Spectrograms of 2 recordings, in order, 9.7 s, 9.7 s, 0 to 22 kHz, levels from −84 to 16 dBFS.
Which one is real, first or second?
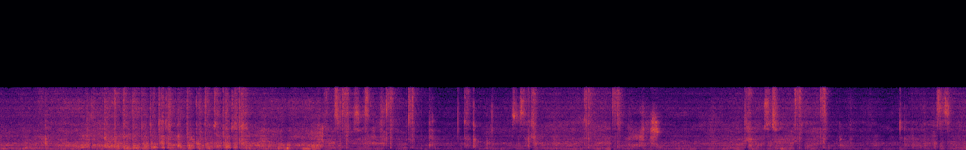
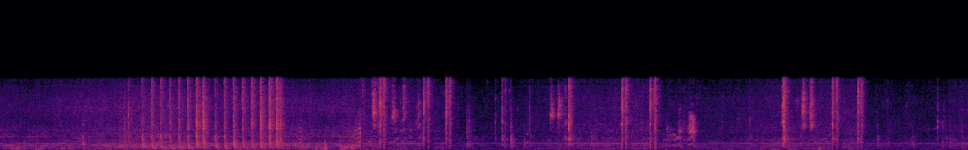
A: second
